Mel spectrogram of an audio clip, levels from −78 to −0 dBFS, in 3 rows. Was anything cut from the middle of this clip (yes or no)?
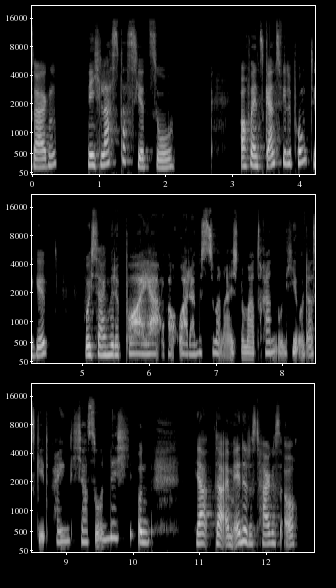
no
